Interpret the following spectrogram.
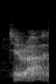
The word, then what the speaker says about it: Tirana: Capital, Tirana, I think they call it, well, pronounce it rather. Tirana, spelt Tirane, T-I-R-A-N-E.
